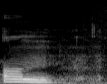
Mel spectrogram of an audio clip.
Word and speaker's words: Om: And there's a mantra that is being chanted for deity worship, and it starts with the syllable Om. Om is also one very powerful transcendental sound, A-U-M, right?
